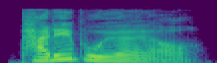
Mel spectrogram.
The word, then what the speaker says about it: 달이: The E is a separate little syllable after. 달이 보여요.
